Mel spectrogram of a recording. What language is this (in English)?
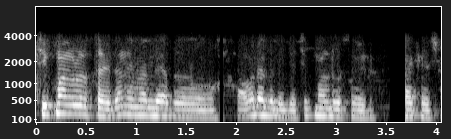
Kannada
